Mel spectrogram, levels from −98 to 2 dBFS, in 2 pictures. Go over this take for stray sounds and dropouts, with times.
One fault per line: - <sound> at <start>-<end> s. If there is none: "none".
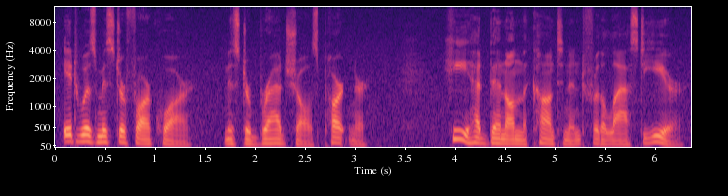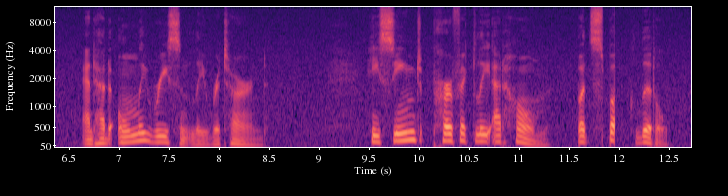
- dropout at 12.0-12.1 s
